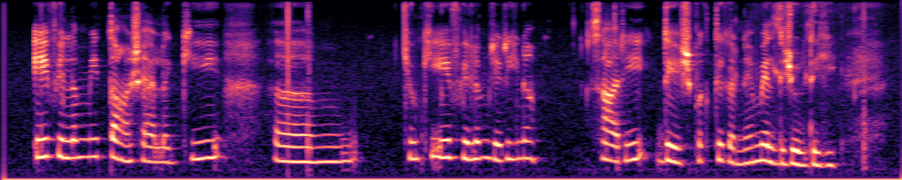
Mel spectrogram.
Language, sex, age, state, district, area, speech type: Dogri, female, 18-30, Jammu and Kashmir, Reasi, rural, spontaneous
